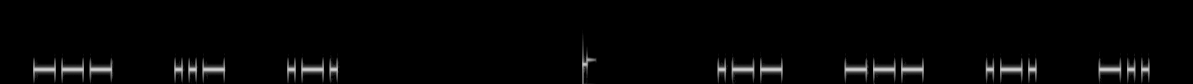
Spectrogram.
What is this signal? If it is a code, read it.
Morse code, heard as a keyed tone, about 17 wpm, spaced as for 10 wpm, 700 Hz. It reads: OUR WORD
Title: 3x Character Spacing - Top 200 Words - 17wpm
